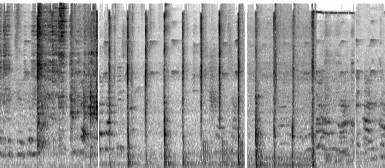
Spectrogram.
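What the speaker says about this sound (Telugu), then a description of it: "ఇవి కూడా వేసి రోట్లో దంపేద్దాం, దంచుదాం అంతే" Garlic and green chillies pounded in a village-style stone mortar for gongura pachadi, a series of sharp, heavy thuds at an uneven rhythm, close and loud, with talking in the first seconds.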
